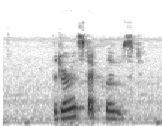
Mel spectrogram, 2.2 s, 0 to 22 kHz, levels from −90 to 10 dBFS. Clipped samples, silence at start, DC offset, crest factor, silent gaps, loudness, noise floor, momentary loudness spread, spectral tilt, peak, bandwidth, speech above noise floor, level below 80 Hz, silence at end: under 0.1%; 0.7 s; under 0.1%; 18 dB; none; -17 LUFS; -49 dBFS; 12 LU; -2 dB/octave; -2 dBFS; 7.6 kHz; 33 dB; -68 dBFS; 0.05 s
